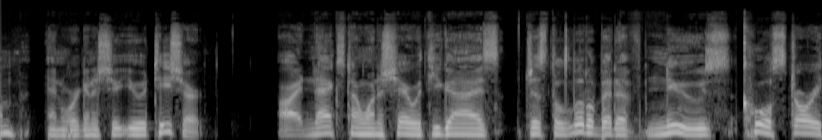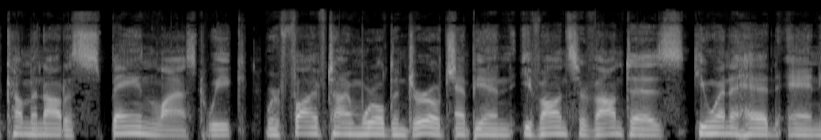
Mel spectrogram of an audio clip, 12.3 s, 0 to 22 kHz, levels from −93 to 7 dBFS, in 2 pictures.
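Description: At 9.57 s, right after "five time world enduro", the speech jumps forward because compressed frames were skipped. About three frames of roughly 23 ms each never reached the output, so about 70 ms of sound is missing. The overlapping frames on either side blend at the join, which leaves a short smeared blip rather than a sharp click. Unlike a dropout, no silent gap is inserted: the speech simply continues slightly further ahead.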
